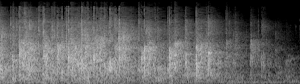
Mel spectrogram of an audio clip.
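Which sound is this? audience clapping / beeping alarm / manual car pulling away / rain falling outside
audience clapping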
